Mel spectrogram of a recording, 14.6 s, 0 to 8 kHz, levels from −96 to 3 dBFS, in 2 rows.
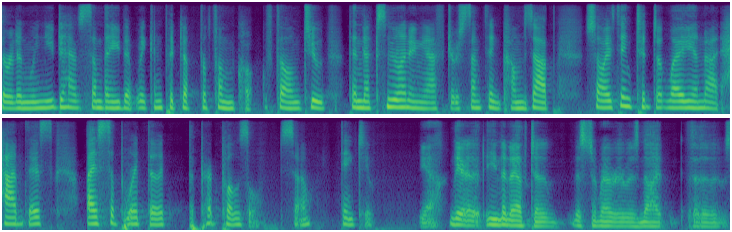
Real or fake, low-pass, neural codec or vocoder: fake; 7.2 kHz; codec, 16 kHz, 0.5 kbps, FreqCodec, larger model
